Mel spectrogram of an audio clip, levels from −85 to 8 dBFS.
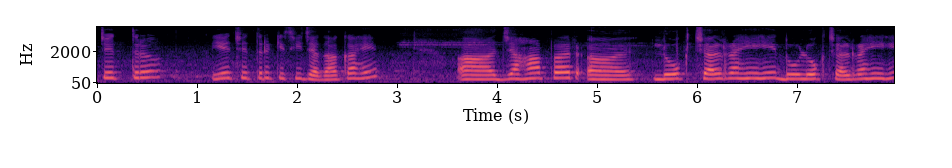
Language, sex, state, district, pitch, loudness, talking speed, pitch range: Bhojpuri, female, Bihar, Saran, 265 Hz, -28 LUFS, 150 wpm, 230-285 Hz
